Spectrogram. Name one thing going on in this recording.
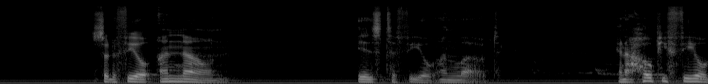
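A man speaks with emphasis through a microphone, pausing between phrases.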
